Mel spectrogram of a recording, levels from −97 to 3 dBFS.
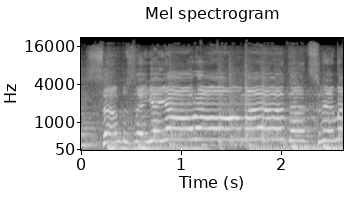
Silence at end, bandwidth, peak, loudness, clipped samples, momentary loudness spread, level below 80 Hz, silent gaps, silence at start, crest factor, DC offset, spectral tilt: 0 s; 18.5 kHz; 0 dBFS; -10 LUFS; under 0.1%; 3 LU; -20 dBFS; none; 0 s; 10 dB; under 0.1%; -4.5 dB/octave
